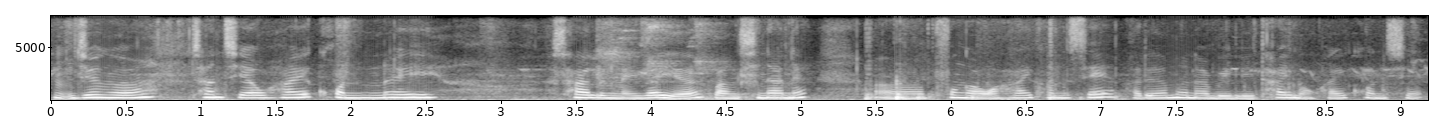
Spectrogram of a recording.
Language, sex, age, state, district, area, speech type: Bodo, female, 18-30, Assam, Baksa, rural, spontaneous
